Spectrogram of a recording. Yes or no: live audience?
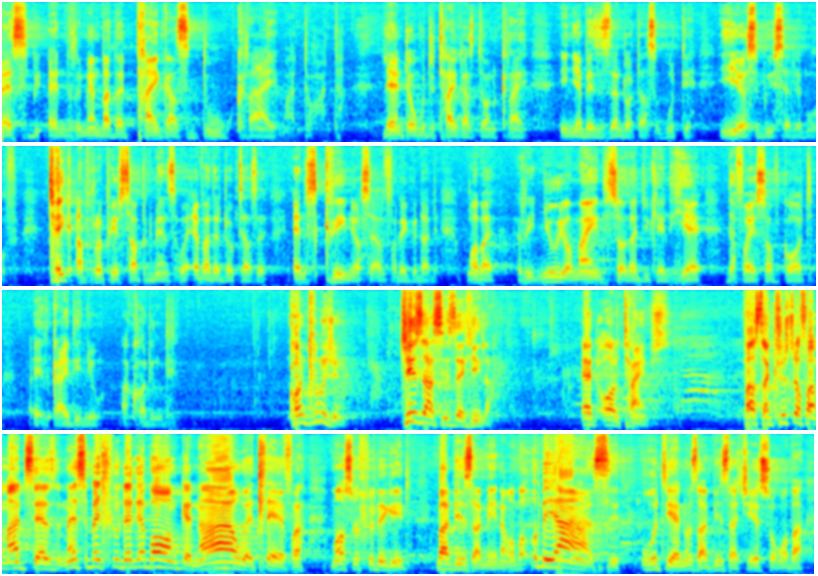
yes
